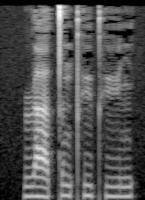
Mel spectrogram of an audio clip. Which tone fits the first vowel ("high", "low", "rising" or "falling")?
low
